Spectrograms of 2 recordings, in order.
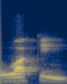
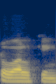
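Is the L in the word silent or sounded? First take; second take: silent; sounded. First: The L sound is silent. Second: The L sound is pronounced. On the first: The speaker calls it right. "এল এর উচ্চারণ হবে না" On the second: The speaker calls it wrong. "Not ওয়ালকিং"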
